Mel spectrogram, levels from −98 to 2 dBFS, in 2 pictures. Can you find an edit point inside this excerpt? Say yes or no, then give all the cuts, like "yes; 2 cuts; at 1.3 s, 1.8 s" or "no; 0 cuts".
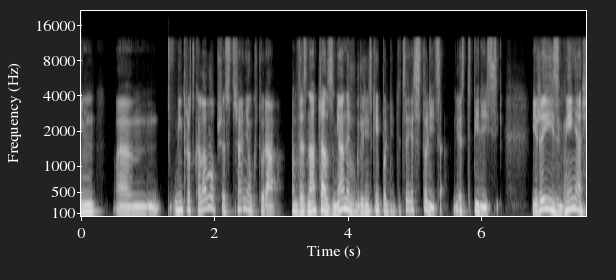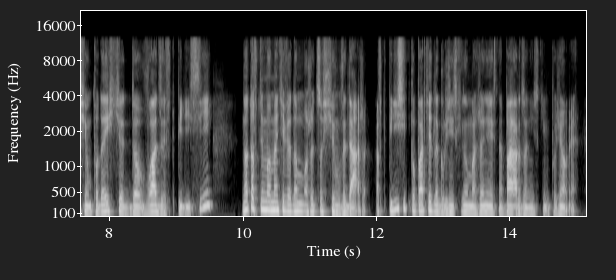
no; 0 cuts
